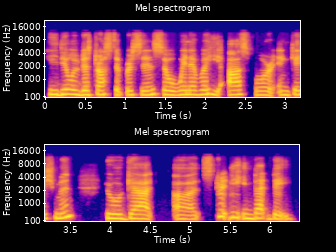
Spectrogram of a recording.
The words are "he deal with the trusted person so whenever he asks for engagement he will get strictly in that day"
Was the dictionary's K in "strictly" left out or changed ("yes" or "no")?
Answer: yes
